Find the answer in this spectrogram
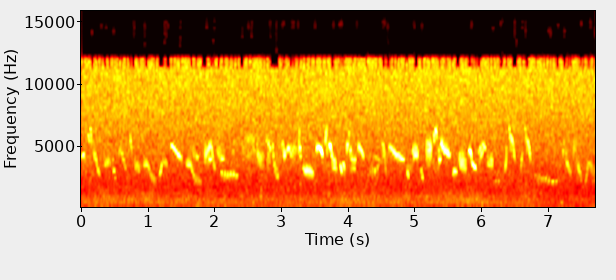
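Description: Faint birdsong: many short, quick chirps and twitters from small birds, scattered throughout over a steady background hiss.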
